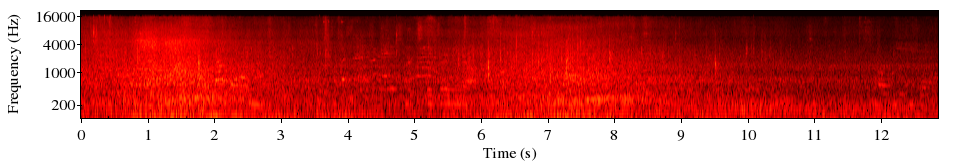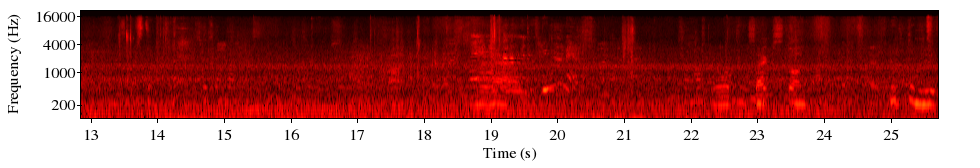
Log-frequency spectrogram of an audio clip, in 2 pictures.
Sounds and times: busses are coming and going 0.0 - 25.7
cars 0.0 - 25.7
people are talking 1.0 - 25.7

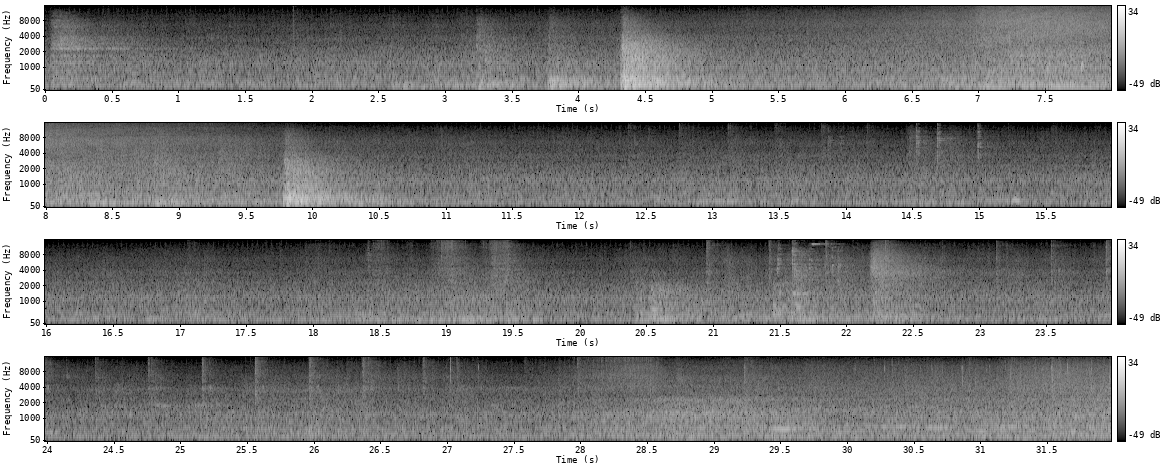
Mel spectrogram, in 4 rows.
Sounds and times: truck 0.0 - 1.8
truck 26.0 - 31.9

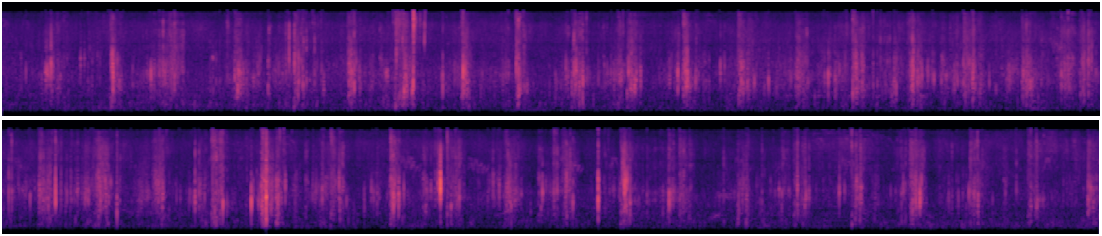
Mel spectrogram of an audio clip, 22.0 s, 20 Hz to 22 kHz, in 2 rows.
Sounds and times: Walking on a Gravel Path 0.0 - 21.9

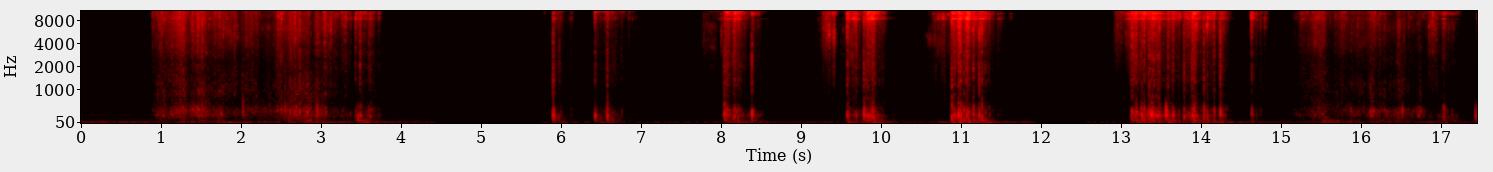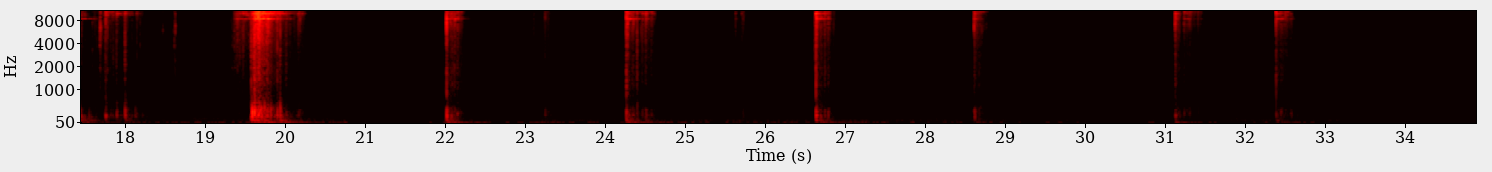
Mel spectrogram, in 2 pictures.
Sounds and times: Dropping small and large amounts of coins into a pile of coins 0.9 - 3.8
Dropping small and large amounts of coins into a pile of coins 15.2 - 18.1

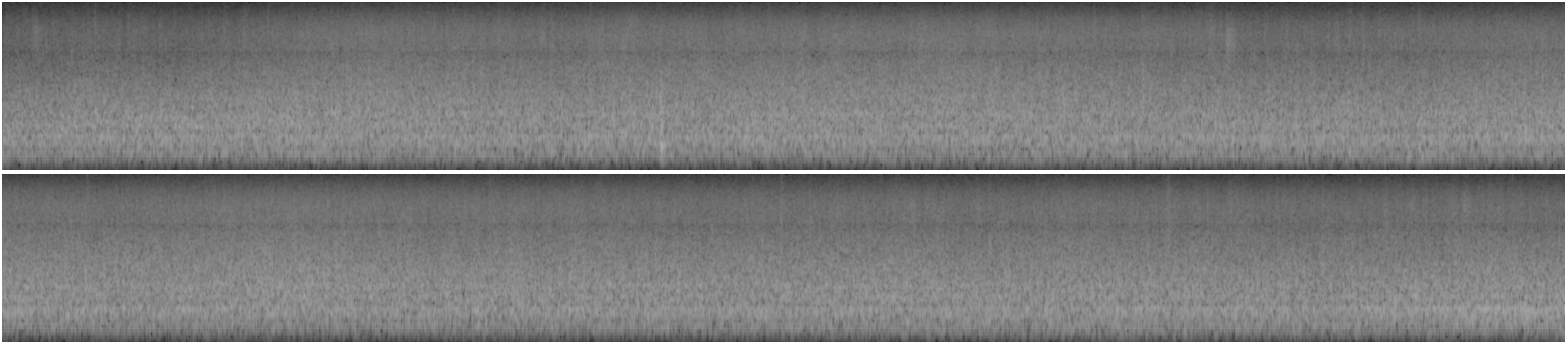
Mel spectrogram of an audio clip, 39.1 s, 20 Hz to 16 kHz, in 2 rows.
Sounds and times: Heavy rain 0.0 - 39.0
wind 0.0 - 39.0

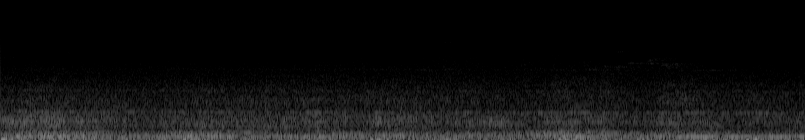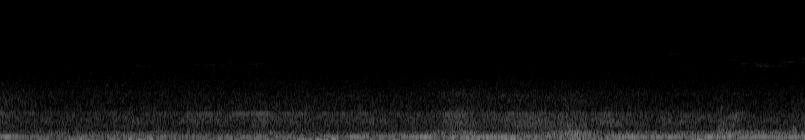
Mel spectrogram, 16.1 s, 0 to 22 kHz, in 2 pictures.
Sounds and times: Jet 0.0 - 16.1

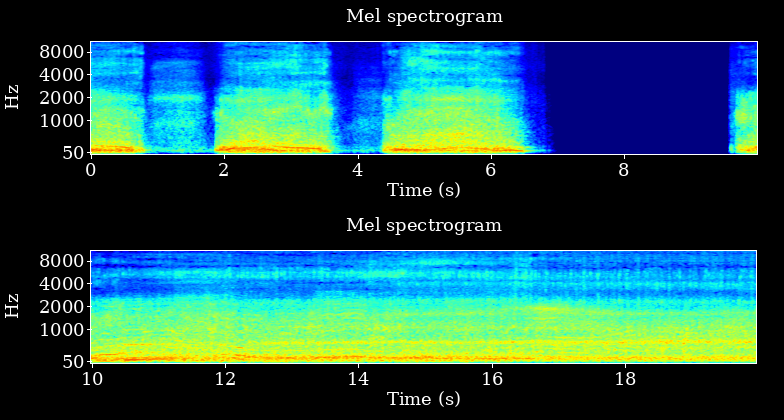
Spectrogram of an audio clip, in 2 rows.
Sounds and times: Zombie/Monster roars 0.0 - 1.0
growls 0.0 - 1.0
Scream 0.0 - 3.7
growls 1.8 - 6.7
Zombie/Monster roars 1.8 - 3.7
Scream 4.3 - 6.6
Zombie/Monster roars 4.4 - 6.6
growls 9.6 - 19.9
Scream 9.6 - 19.9
Zombie/Monster roars 9.6 - 19.9
grunts 9.7 - 19.9

